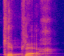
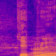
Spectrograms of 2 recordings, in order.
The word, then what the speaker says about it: Kepler: je vais juste corriger la prononciation. C'est Kepler. – Kepler, euh, d'accord.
